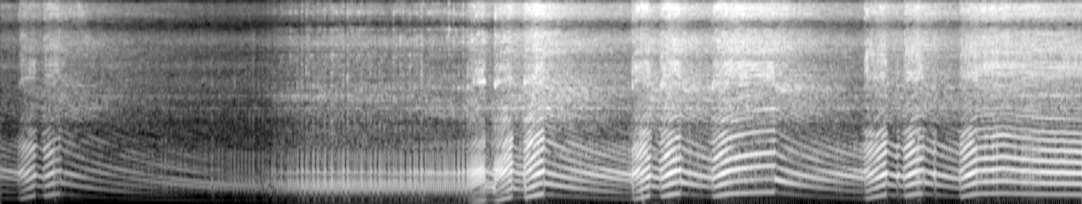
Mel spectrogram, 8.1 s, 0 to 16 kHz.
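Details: Jonsered 2149 50cc racing chainsaw build, factory air intake, warmed up, cutting: bogs and surges under load with uneven popping and crackle, won't clean up; misfire, builder fairly certain of ignition coil issues, not confirmed.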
